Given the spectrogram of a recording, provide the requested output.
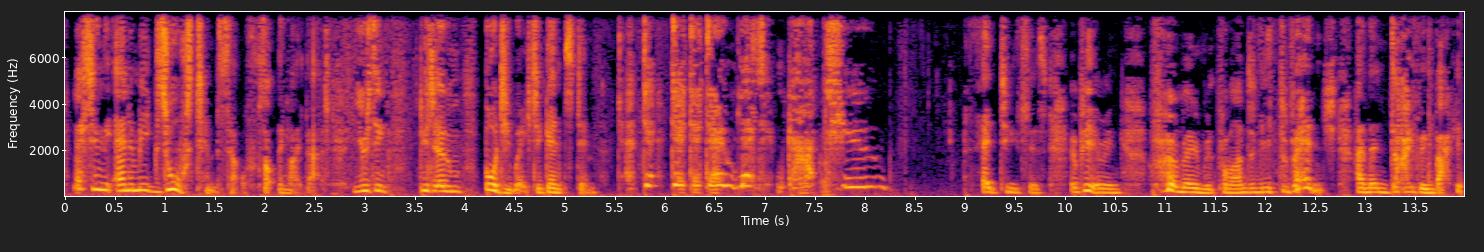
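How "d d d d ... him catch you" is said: stammering little dragon. Acted. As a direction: squeak the warning from hiding. Toothless stammering warning.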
